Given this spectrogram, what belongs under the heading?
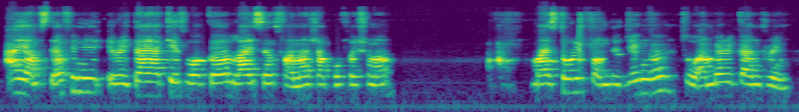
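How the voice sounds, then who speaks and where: A woman's voice: mid-range voice, moderate pace, sharp tone, rough recording. A middle-aged woman from Cameroon sharing her life story earnestly on a video call. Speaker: guest speaker. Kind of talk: personal testimony on a video call.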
